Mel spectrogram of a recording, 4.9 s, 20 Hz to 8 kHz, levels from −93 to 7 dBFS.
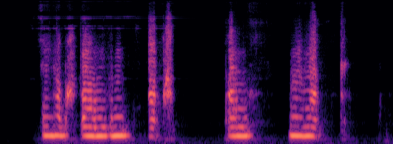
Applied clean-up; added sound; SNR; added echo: neural mask model DeepFilterNet 3.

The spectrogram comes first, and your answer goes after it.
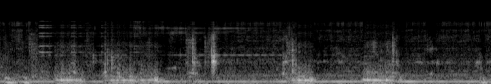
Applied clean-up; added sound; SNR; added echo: neural separator model SepFormer DNS4.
